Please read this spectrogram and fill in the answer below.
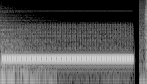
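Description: A single steady electronic tone held at one pitch, a mid-low hum like a dial tone, that cuts off suddenly at the end.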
